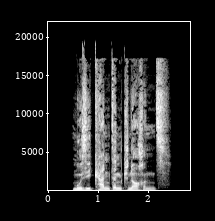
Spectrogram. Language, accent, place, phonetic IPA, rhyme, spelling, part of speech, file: German, Germany, Berlin, [muziˈkantn̩ˌknɔxn̩s], -antn̩knɔxn̩s, Musikantenknochens, noun, De-Musikantenknochens.ogg
- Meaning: genitive singular of Musikantenknochen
